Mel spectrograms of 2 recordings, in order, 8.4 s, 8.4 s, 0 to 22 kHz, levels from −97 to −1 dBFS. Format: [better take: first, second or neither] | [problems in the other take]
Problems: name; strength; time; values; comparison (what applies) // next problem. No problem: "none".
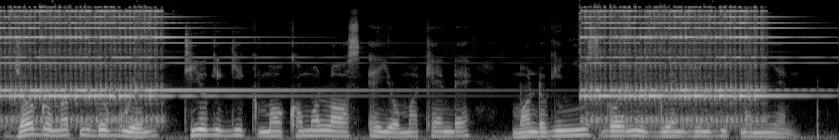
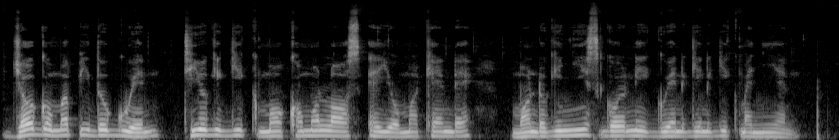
second | background sound (Telephone); 3 dB above the speech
